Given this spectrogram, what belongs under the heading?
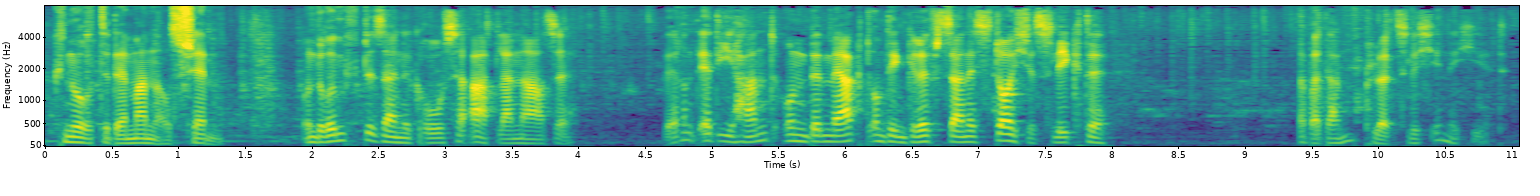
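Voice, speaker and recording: A man's voice: lowish voice, takes it slowly, fairly bright tone. A man narrating a fantasy audio drama in a theatrical, conversational storytelling style with musing asides.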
